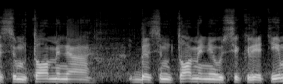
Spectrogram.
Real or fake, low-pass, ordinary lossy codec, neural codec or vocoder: real; 14.4 kHz; MP3, 96 kbps; none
